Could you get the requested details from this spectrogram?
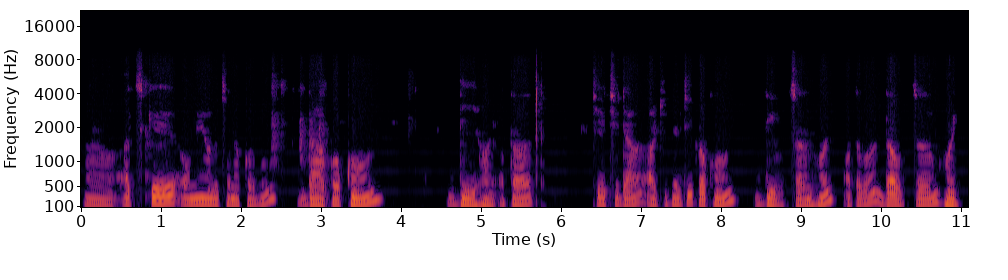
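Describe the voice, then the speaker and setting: A man's voice: medium pitch, level tone, measured pace, dark tone, soft background music, low-quality recording. A man giving a spoken English lesson, spelling words out and repeating each example phrase. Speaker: English teacher.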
